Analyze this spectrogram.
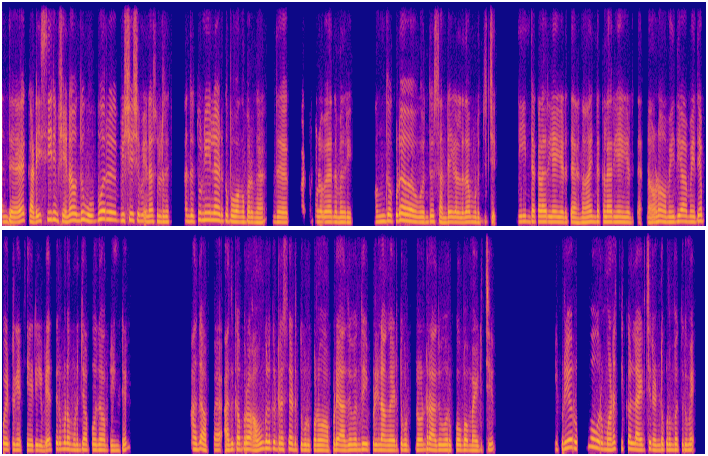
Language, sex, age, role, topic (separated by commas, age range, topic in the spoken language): Tamil, female, 25-29, guest, வீட்டில் நடந்த திருமண விழாக்களில் உங்களுக்கு மிகவும் பிடித்த நினைவுகள் என்னென்ன?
